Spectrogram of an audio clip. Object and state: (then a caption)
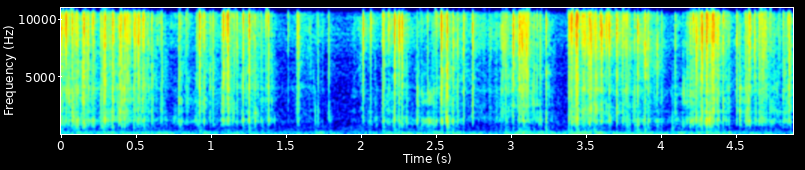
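Spiked leather stiletto pump. Long fingernails scratch the metal spikes of an empty red Christian Louboutin spiked leather stiletto pump and tap inside its hollow leather insole. The result is quiet, dense, bright scratchy rasping broken up by quick dry taps that stop dead with no ring.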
